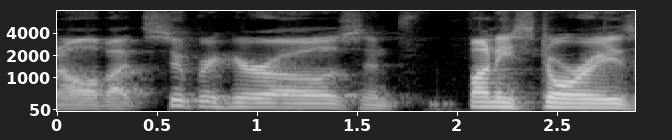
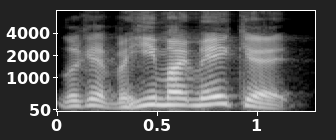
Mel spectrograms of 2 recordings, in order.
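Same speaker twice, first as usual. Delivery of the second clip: higher, louder mock of her dread; mocking her gloomy tone; 8 semitones higher, 7 dB louder than usual. Commentator mimics the mother's pessimistic line, higher and louder. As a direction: echo her line back with exaggerated dread. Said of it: "That does not sound optimistic".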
